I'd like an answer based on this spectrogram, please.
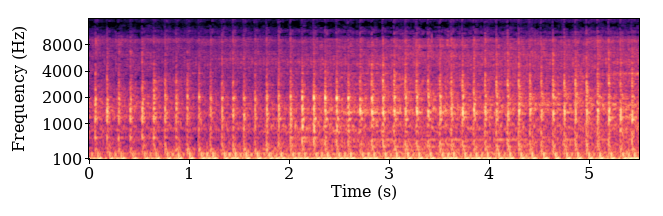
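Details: Honda Rebel 450 single-cylinder at idle after valves adjusted: loud hard knock on every beat, about three per second; source unknown, suspected bottom end or cylinder head: engine knocking.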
